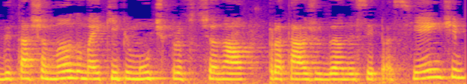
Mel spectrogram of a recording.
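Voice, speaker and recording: A woman's dark, mellow voice comes through with audible room echo. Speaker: teacher. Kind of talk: lecture.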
